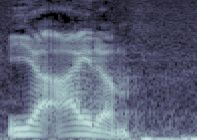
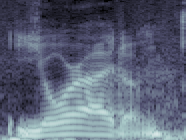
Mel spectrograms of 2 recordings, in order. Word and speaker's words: Yiadom: No, like you're leaving the supermarket and like, can't you forgot your item? Like, that's how you say it. Your item. – Not your item. Not my item.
